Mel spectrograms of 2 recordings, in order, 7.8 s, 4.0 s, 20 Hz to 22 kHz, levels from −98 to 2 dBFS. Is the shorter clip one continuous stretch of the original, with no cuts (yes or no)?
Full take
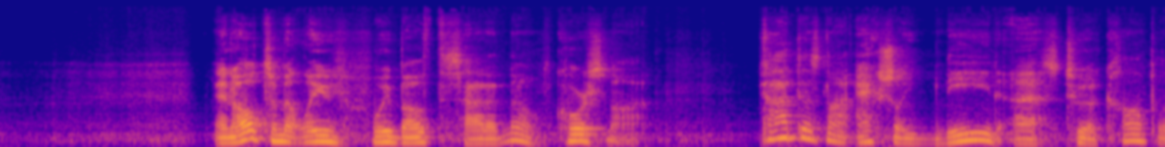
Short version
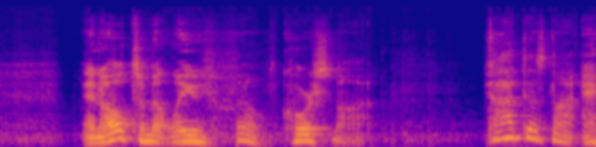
no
